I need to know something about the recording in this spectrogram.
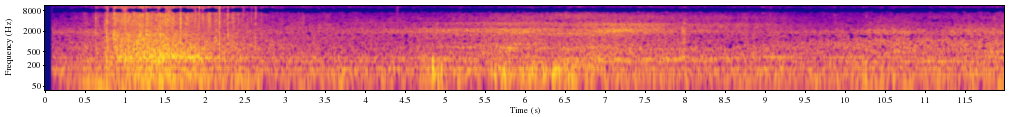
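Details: Steady traffic-like rumble and wind noise with a brief rush of louder sound near the start, no animal voices heard.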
